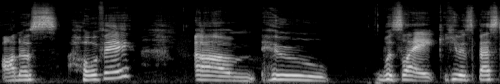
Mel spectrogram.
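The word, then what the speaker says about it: Anders Hove: And Ados, I think it's actually pronounced Anos Hove, who was he was best known before then as Faison, who was the villain character on General Hospital.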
